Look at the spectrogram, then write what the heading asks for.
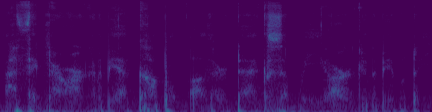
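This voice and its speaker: Young man whispering relaxed gaming commentary. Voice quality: breathy unvoiced whisper. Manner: casual, slangy, unhurried whispering. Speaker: gaming video host.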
